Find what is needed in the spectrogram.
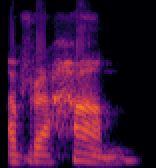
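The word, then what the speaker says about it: אַבְרָהָם: And this is Avraham. And this is the trope or accent mark on the last syllable, Avraham.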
